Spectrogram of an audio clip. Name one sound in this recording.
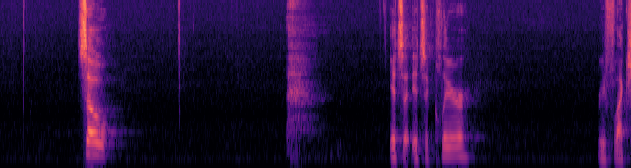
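A middle-aged man speaks slowly and deliberately into a microphone, with pauses between phrases.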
